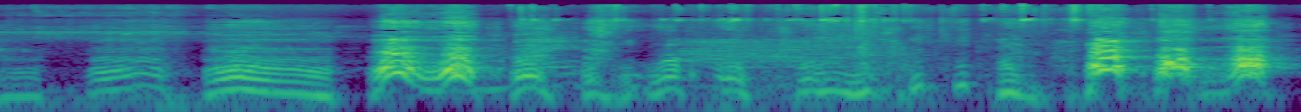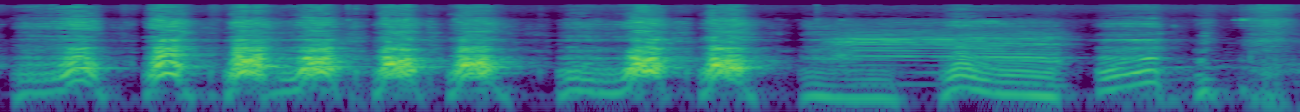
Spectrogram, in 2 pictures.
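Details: Pure-line Bakarwal dog barking in a loose, uneven series of deep, harmonic barks about two to three per second, opening with a few drawn-out, wavering tones before the bark bursts.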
